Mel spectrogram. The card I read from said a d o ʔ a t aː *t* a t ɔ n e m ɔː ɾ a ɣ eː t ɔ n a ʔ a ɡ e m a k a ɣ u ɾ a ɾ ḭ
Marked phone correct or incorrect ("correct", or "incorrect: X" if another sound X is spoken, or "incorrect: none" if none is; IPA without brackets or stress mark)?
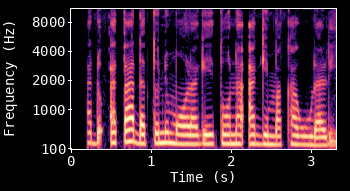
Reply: incorrect: d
